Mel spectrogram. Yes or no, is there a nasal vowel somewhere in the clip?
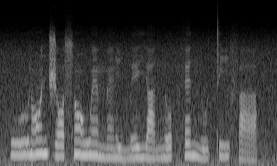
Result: yes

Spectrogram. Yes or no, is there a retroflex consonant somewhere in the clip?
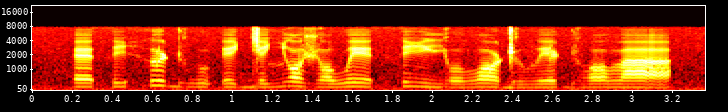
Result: yes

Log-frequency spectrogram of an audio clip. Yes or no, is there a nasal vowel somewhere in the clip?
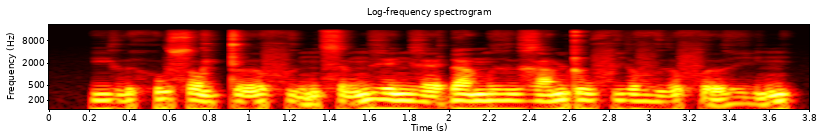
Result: no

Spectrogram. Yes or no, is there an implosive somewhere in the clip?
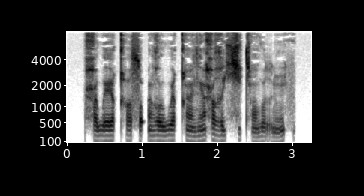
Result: no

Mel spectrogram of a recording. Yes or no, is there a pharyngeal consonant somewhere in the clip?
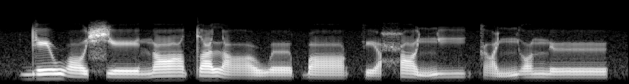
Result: yes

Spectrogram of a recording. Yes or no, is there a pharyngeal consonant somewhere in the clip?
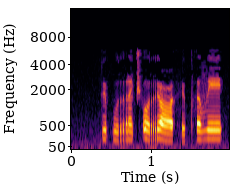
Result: yes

